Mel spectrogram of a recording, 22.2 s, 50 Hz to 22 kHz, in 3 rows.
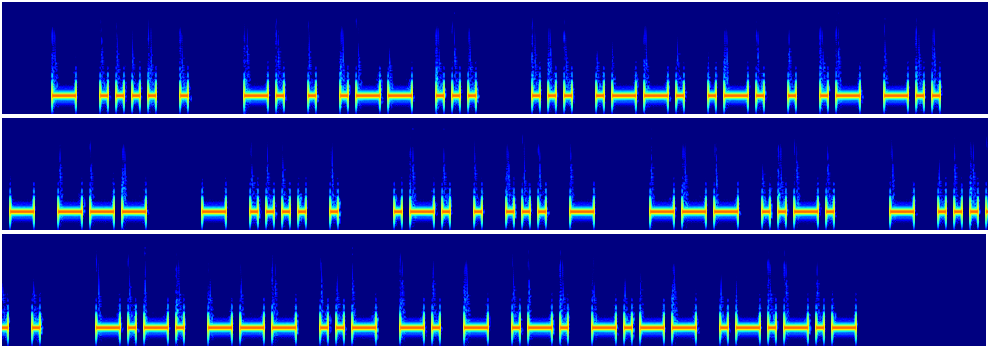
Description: Morse code, heard as a keyed tone, about 20 wpm, 700 Hz. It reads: THE NEWS SPREAD TO THE REST OF THE COUNTRY.
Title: Sentences with 5-Word Phrases - Spoken Beginning - 20wpm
